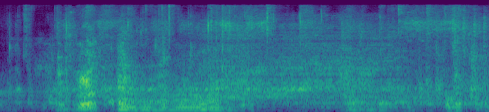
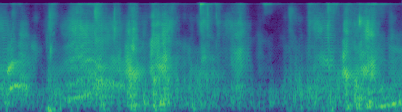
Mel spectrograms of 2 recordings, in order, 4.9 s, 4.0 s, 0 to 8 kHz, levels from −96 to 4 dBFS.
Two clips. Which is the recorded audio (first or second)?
first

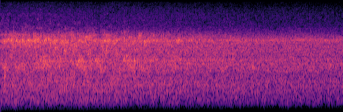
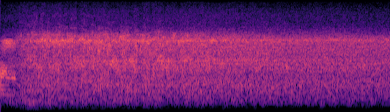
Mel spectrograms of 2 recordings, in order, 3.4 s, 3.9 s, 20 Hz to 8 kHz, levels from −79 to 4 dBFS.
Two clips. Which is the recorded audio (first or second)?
first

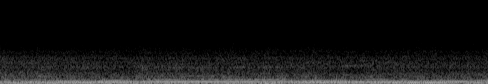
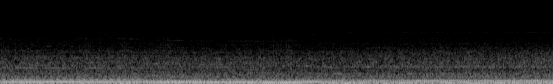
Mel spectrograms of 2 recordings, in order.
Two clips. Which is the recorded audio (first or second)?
second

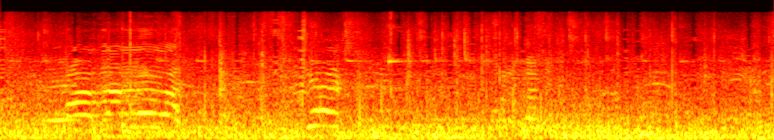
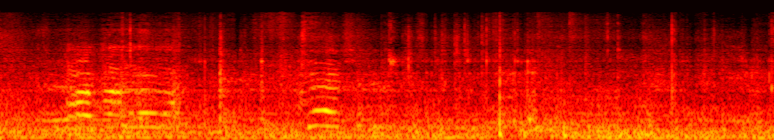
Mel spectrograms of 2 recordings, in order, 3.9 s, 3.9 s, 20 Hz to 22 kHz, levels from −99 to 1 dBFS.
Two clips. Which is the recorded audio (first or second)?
first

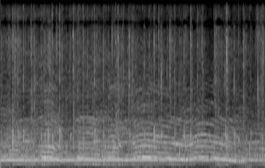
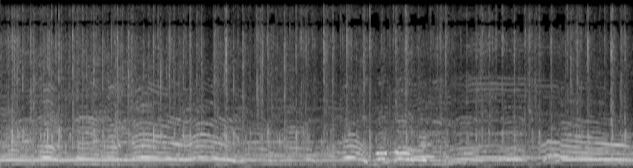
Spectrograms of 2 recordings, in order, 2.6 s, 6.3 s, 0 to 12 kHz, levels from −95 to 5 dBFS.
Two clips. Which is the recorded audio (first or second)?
second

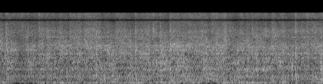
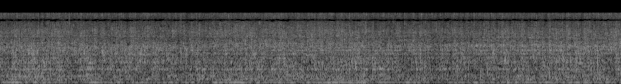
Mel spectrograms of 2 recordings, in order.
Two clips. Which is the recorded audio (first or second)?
second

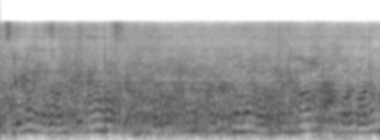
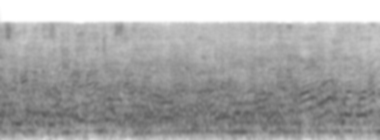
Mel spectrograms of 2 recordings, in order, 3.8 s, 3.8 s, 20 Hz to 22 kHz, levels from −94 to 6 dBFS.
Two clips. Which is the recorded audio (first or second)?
second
